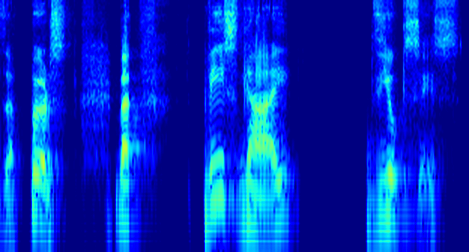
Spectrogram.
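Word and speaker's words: Zeuxis: actually existed as a person but this guy zis pronounced in English as zis but you spell it z e x i s and the Greek read it zois but never mind now he was famous for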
